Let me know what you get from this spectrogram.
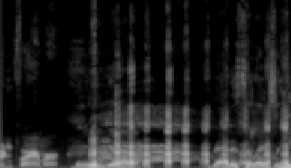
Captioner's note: laughing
